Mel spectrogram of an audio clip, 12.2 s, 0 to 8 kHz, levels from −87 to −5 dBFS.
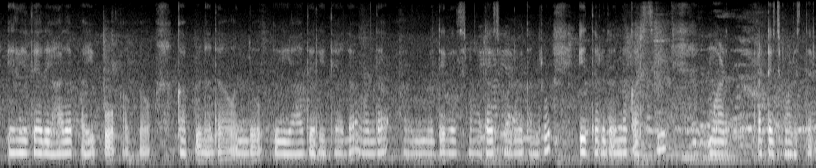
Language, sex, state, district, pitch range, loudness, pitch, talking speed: Kannada, female, Karnataka, Dakshina Kannada, 175-185 Hz, -19 LUFS, 180 Hz, 85 wpm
